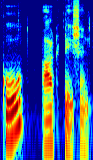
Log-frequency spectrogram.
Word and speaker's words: coarctation: cotion means narrowing we'll we'll say it like coarctation a r c p a d i and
